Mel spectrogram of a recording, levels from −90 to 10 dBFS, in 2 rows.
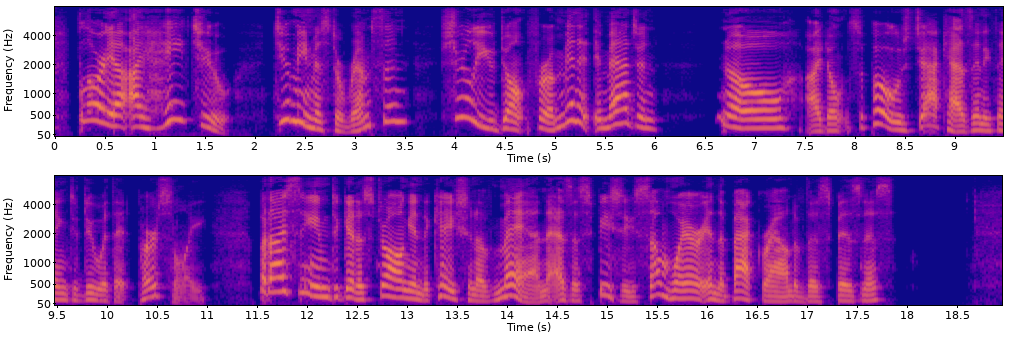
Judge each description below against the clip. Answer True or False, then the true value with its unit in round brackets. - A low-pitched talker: False (200 Hz)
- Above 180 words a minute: False (150 wpm)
